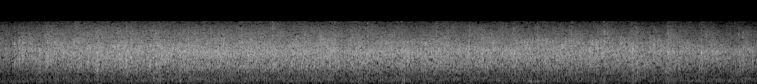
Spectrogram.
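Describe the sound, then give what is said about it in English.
Sustained applause from a crowd fills the whole stretch, a dense, even roar of many hands clapping at steady loudness without a break. “it should be me applauding you.”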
